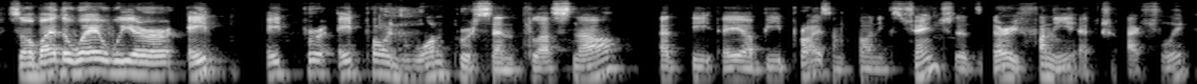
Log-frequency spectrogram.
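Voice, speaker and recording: Brief: stream moderator, man, middle pitch, stumbles a bit while reading out questions. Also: lively intonation. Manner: halting, hesitant, reads questions aloud. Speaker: livestream moderator.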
